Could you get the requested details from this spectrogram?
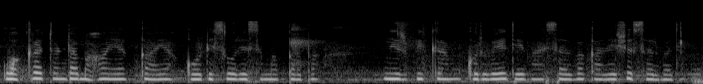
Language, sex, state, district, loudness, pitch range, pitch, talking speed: Kannada, female, Karnataka, Bellary, -29 LUFS, 235-250 Hz, 240 Hz, 110 wpm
